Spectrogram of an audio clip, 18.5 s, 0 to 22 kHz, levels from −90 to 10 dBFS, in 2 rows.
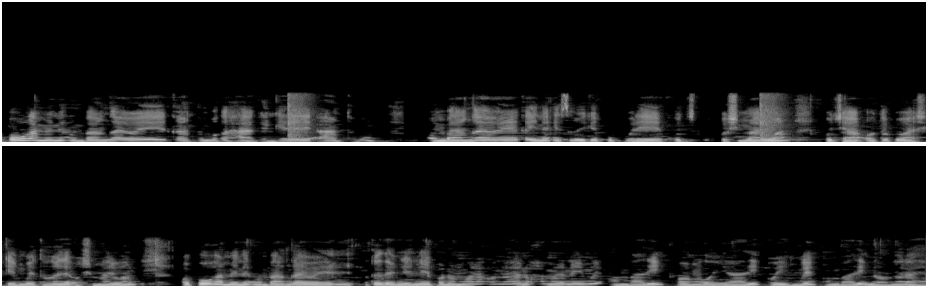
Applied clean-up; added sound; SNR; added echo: none; Snare drum; 15 dB; none.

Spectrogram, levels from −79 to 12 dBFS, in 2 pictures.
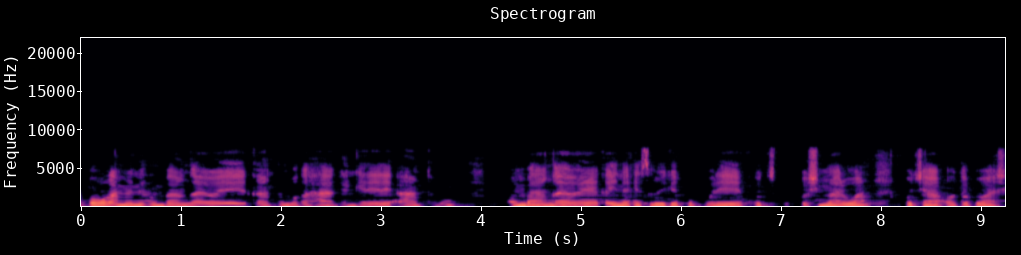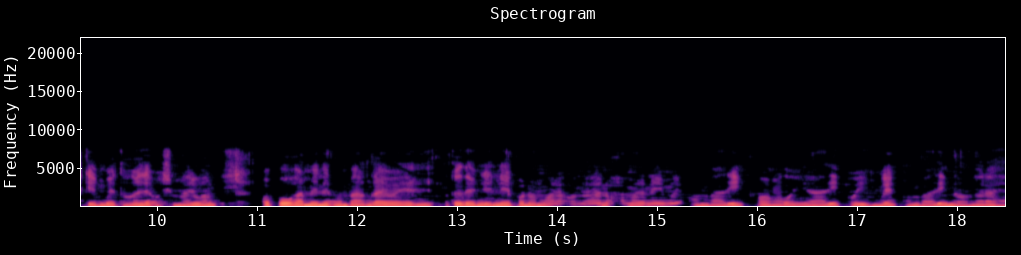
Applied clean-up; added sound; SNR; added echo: none; none; none; none.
